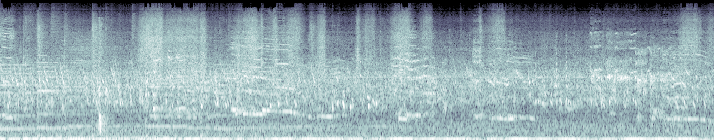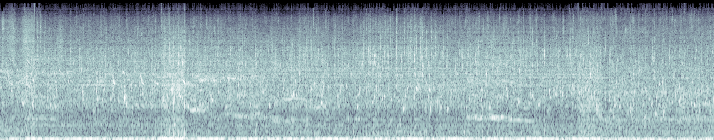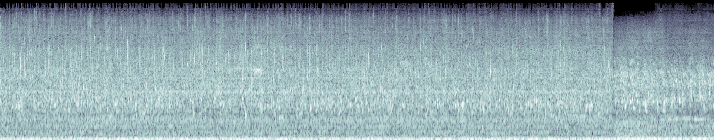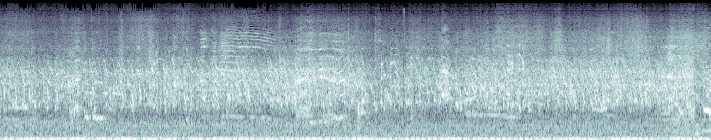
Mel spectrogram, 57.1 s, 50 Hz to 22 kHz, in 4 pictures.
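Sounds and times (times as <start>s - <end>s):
low hum: 0.0s - 9.9s
hen calls: 0.0s - 21.5s, 42.2s - 57.0s
chickens clucking: 0.0s - 57.0s.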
